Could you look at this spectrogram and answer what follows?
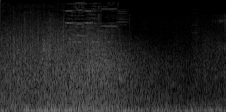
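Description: Short-range missile salvos from a Kintaro mech in MechWarrior Online detonate as one loud, continuous rumbling blast that fills the moment, then slowly thins out toward the end.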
